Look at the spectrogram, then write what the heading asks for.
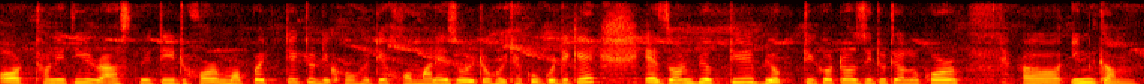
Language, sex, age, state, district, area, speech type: Assamese, female, 18-30, Assam, Jorhat, urban, spontaneous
